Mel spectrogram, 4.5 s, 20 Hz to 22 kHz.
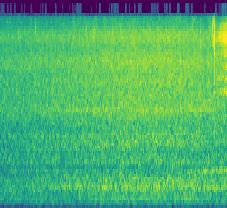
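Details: Hotpoint/GE Quiet 8,400 BTU air conditioner (rotary compressor) after cleaning and reassembly, already cooling fast: a steady, even whoosh of fan air over a smooth low compressor hum, with no rattles or knocks. It is running normally.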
